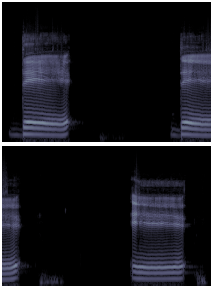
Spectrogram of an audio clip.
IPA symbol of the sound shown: e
